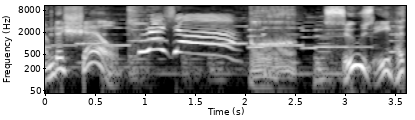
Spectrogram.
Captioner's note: snorts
